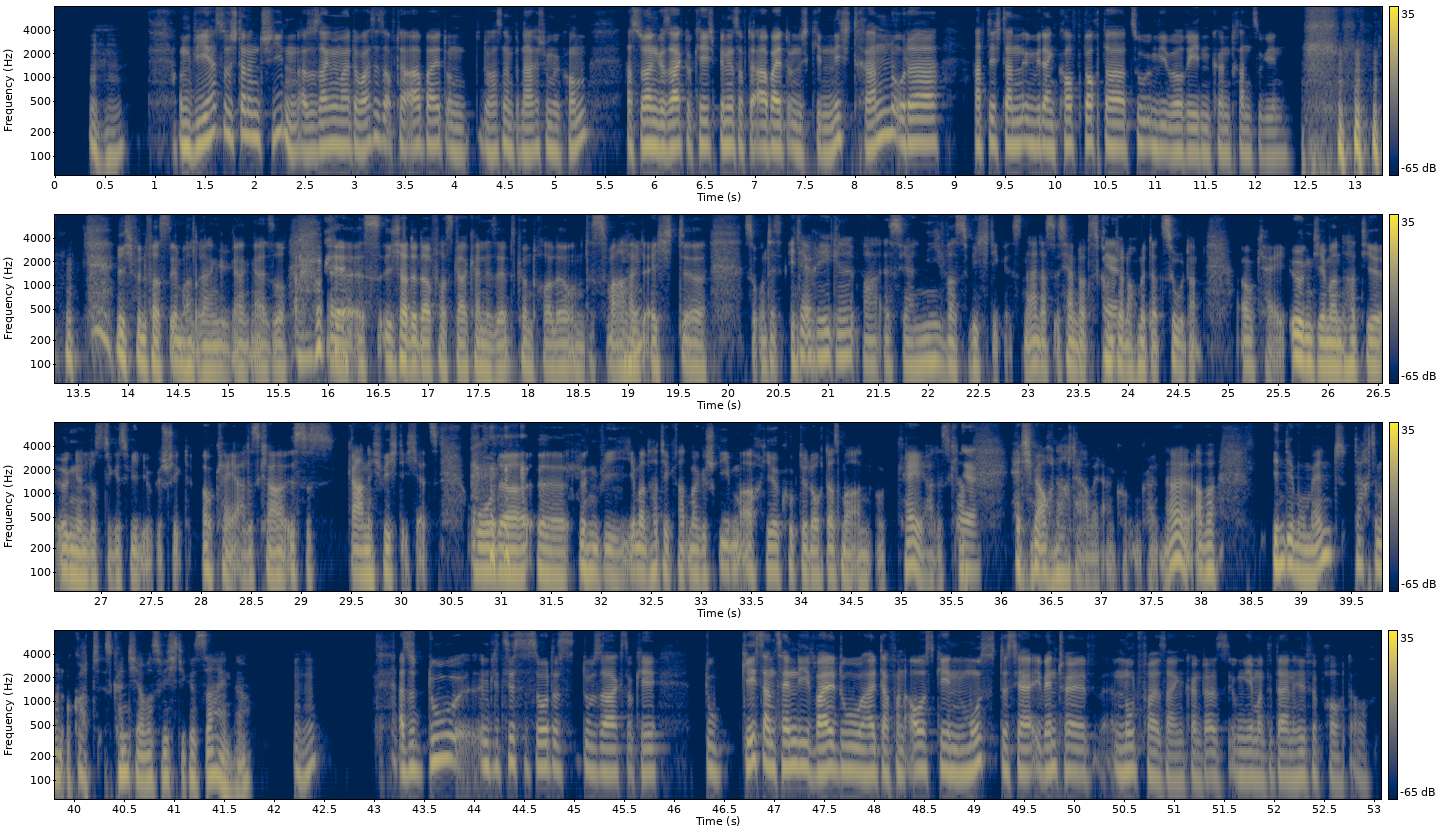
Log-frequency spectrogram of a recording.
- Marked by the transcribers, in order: chuckle; laughing while speaking: "Ah, okay"; laugh
- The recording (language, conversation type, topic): German, podcast, Wie gehst du mit ständigen Benachrichtigungen um?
